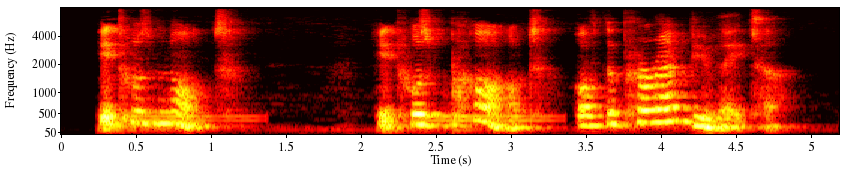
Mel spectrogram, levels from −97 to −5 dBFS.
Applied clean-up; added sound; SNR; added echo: neural mask model DeepFilterNet 3.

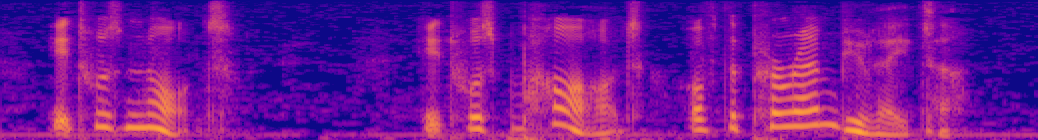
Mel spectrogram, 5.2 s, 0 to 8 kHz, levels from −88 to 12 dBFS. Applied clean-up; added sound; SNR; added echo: none; none; none; none.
